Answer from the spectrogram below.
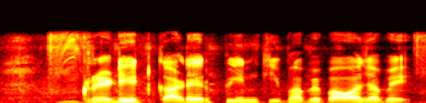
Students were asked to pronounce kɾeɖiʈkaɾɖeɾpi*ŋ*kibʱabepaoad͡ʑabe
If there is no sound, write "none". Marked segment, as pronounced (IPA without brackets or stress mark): n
